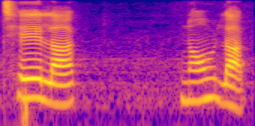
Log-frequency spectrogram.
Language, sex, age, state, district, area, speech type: Urdu, female, 30-45, Telangana, Hyderabad, urban, spontaneous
